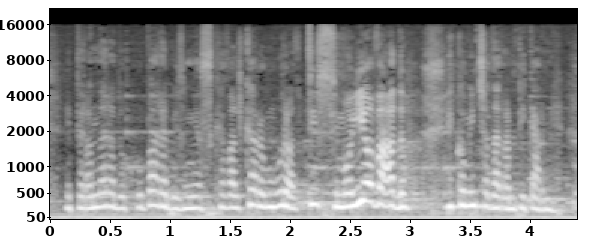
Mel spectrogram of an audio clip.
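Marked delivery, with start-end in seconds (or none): 2.5-3.0 louder, higher declaration; defiant. Acted. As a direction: announce it defiantly, voice raised. Acted defiant reply in quarrel.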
